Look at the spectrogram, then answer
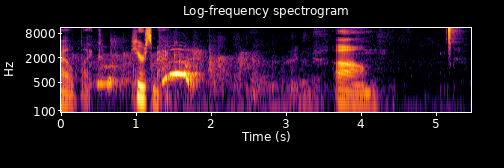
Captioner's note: audience cheering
